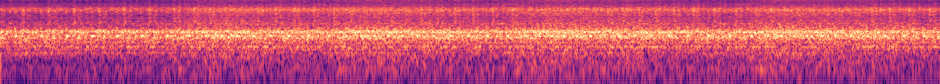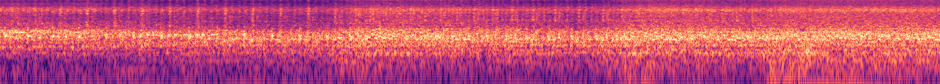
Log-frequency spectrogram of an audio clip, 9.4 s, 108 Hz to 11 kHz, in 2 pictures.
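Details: VAZ 2106 engine running: light, quick ticking above a smooth-running engine, classic loose valve clearance tapping.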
